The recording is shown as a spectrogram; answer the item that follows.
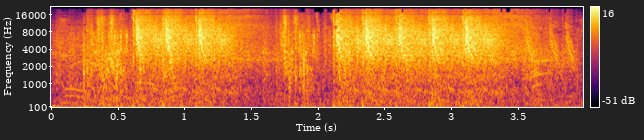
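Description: Heavy, continuous gunfire rages through a shooter video game battle, with dense overlapping shots and blasts that barely let up, loud and close, with a sniper among the shooters.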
